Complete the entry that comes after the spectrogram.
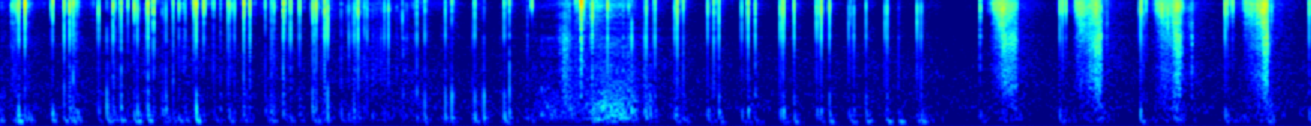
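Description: Fingers rapidly scratch and tap a rock salt lamp. The result is a quiet, dense run of dry, crackly scratches and short tapping clicks, with bright hiss bursts and soft low thumps.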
